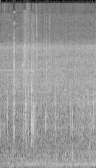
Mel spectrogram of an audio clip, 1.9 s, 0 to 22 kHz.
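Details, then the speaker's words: Centrix PF20 stand fan, slow to start and noisy: low motor hum with a few small irregular knocks as the fan head is rocked up and down (none side to side), suggesting worn front or rear motor bushing. "may lagatok na konti sa pataas pababa. Ayan tapos pakaliwa pakanan wala pataas pababa. Ibig sabihin sa harap o sa likod na bushing posibleng may sira."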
